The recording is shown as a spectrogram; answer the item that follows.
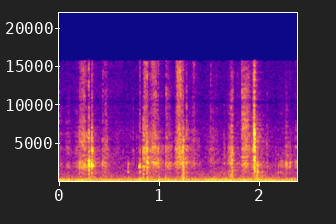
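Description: Pages of a book being turned: faint paper rustling with a few light, crisp clicks.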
